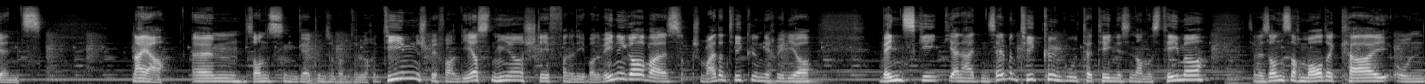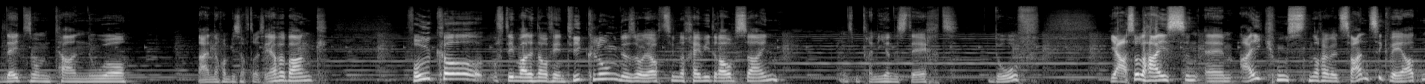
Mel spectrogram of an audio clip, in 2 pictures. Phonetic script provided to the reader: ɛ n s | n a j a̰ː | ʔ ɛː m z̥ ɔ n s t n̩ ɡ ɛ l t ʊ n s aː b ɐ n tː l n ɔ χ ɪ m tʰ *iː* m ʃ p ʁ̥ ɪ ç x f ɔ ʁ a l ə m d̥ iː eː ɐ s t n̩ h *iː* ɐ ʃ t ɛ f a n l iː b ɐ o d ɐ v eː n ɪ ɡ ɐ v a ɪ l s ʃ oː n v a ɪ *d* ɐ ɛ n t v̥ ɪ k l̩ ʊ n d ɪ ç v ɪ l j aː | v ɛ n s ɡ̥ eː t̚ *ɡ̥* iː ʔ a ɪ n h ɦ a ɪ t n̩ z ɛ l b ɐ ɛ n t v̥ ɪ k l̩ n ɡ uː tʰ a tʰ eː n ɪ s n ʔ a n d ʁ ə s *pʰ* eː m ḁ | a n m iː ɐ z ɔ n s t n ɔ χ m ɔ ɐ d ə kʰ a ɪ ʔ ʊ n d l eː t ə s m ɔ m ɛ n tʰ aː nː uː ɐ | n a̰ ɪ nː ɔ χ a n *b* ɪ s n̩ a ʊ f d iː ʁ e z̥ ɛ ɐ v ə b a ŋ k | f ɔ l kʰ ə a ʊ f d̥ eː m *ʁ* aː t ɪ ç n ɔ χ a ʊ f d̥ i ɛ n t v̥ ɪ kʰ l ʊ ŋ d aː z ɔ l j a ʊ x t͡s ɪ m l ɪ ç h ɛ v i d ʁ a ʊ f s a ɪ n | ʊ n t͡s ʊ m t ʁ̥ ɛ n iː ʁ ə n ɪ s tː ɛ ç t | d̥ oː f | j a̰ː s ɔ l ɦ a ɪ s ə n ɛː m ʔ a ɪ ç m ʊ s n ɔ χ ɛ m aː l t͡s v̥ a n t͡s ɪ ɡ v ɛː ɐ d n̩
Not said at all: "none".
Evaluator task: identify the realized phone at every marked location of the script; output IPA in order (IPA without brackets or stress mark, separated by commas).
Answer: iː, iː, t, d̥, tʰ, b, v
